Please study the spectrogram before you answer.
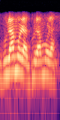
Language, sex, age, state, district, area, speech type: Assamese, female, 30-45, Assam, Dibrugarh, rural, conversation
